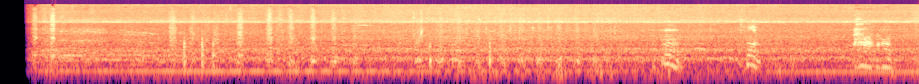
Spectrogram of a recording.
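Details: Western honey bees buzzing while their hive is being removed: a dense, steady hum with a constant high whine, broken by scattered clicks and knocks of handling comb.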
